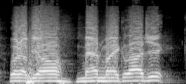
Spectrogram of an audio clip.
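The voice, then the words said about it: Very loud voice. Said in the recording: “your voice is coming in hella loud.”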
